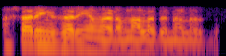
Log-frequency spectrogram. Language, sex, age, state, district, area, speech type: Tamil, male, 45-60, Tamil Nadu, Viluppuram, rural, conversation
